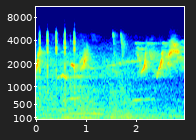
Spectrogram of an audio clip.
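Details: Male white-rumped shama singing in the klewer style: a quick run of sharp ticking notes, then varied high whistled phrases with rising and falling slurs, separated by short pauses.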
